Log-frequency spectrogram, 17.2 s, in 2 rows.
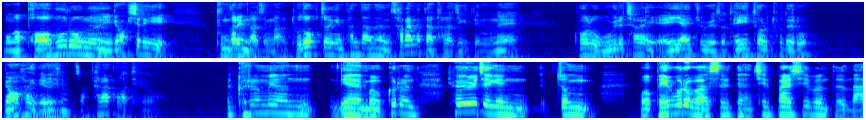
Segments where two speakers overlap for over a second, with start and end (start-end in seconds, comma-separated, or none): none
